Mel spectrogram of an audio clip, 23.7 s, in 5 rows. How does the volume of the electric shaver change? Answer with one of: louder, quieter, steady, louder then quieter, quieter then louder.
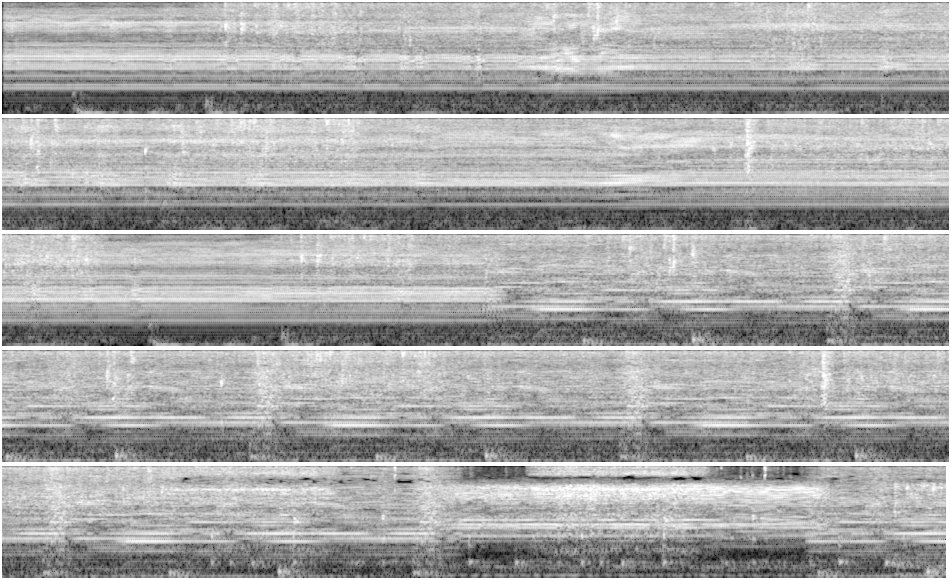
steady.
